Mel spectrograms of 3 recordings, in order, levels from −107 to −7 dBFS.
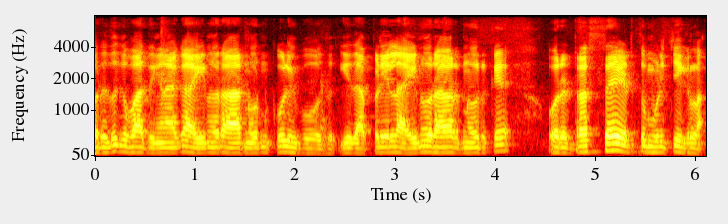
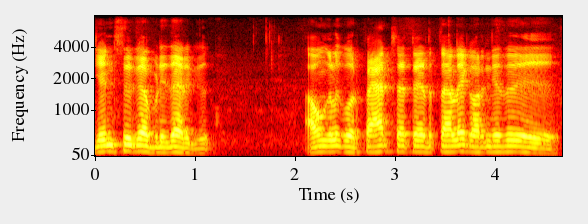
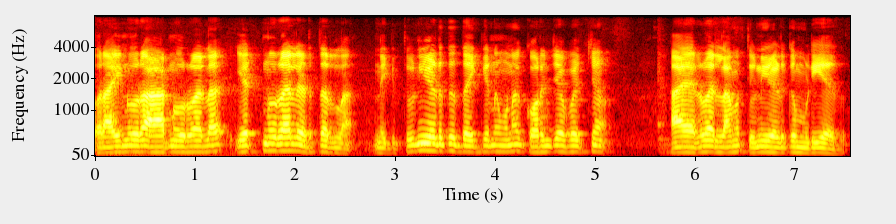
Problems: none marked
